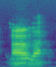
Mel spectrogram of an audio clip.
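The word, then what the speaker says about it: Euler: um there we go k saying it's pronounced oil Okay so um I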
